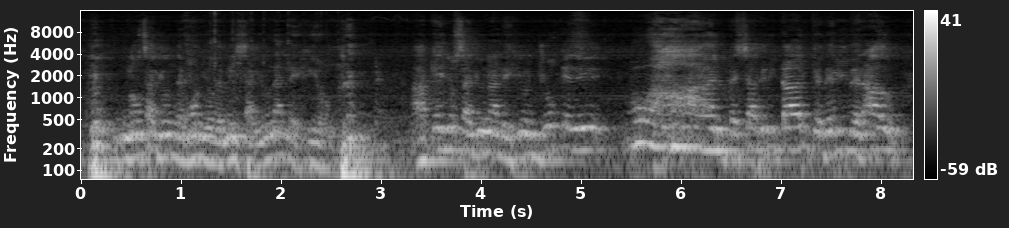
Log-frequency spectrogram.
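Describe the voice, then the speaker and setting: A priest with a Puerto Rican accent giving a lively sermon, telling stories and imitating voices. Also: male voice, fairly high pitch. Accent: Puerto Rican Spanish. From Puerto Rico. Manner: lively storytelling preacher, mimics voices, laughs. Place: church hall. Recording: roomy, distant church recording with faint hiss.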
